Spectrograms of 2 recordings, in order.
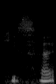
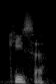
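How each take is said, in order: First: The 'i' vowel is emphasized only lightly. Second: The 'i' vowel is emphasized too heavily. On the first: The speaker calls it right. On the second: The speaker calls it wrong.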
